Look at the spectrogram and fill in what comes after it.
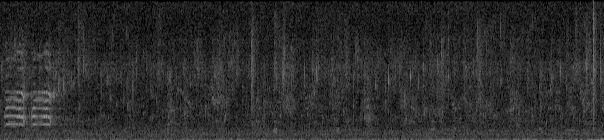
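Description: A bird gives a brief chirp at the very start, over steady low background noise.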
